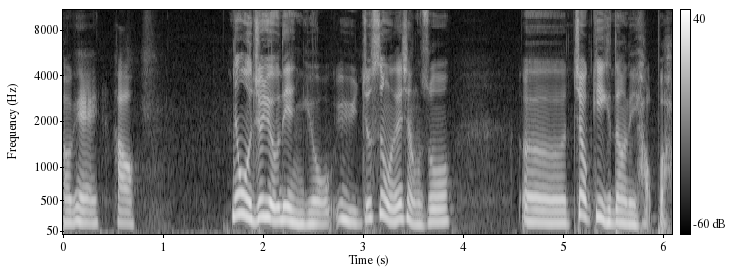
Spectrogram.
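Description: A woman speaks at a moderate pace with long, frequent pauses, in a Taiwanese accent. Her pitch is medium, her tone dark and mellow, and her intonation lively. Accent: Taiwanese Mandarin. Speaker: podcast host. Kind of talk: solo monologue. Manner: halting, many filler sounds.

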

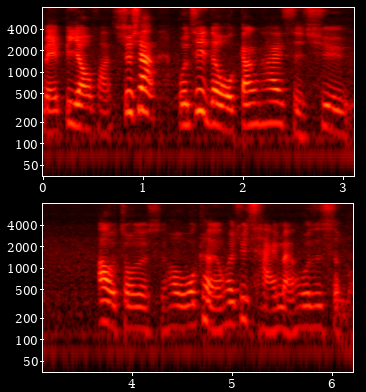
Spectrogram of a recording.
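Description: A woman's plain, everyday voice, fairly low-pitched, with lively intonation at a moderate pace. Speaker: returning podcast guest. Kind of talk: casual chat.

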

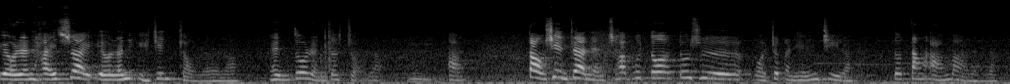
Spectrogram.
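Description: At a fairly slow pace, a woman speaks with a fairly high pitch and ordinary pitch variation, and the room echo is audible. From Hualien-Taitung, Taiwan. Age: 70s. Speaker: retired community association founder. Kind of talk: life story interview. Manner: halting, many filler sounds.

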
